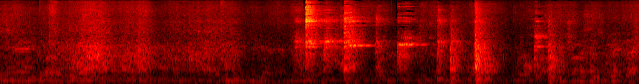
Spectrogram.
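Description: Metal pots, plates and cutlery clinking: a handful of sharp clinks, several with a brief high ring, coming from about halfway through.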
